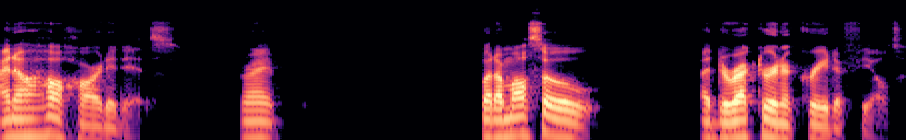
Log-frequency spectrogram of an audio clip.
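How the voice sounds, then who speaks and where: A man with a medium pitch speaks at a moderate pace in a calm, bright, sharp tone, with fairly even intonation, big swings in loudness, long, frequent pauses and a quiet background. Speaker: gaming video creator. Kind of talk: casual commentary rant.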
